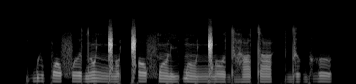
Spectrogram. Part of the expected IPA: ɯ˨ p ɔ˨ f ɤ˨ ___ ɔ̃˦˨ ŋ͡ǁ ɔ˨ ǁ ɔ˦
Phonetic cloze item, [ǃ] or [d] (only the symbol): d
